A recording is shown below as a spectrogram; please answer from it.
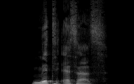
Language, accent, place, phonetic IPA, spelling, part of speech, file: German, Germany, Berlin, [ˈmɪtˌʔɛsɐs], Mitessers, noun, De-Mitessers.ogg
- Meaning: genitive of Mitesser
